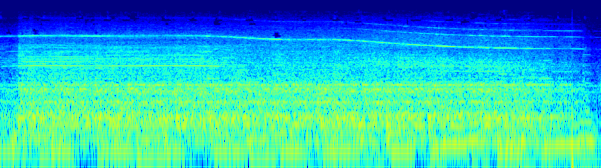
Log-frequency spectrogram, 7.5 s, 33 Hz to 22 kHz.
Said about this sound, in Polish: Przenosimy się do Arizony, aby zobaczyć wspólne lądowanie dobrze nam znanych F-16 na jednym pasie.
